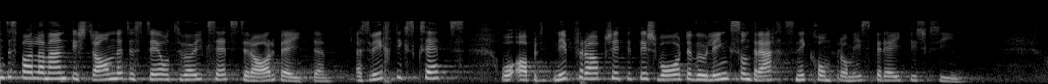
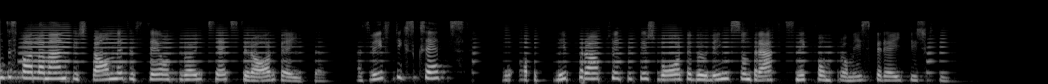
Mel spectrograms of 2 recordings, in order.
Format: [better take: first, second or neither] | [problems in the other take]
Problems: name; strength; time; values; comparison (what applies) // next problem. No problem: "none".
first | noise reduction (neural mask model RNNoise)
